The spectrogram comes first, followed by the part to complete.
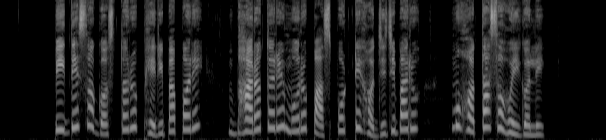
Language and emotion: Odia, sad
